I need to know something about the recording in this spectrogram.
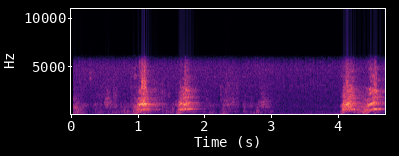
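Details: Puppies barking in short, sharp bursts: two loud yaps near the start, quieter yips between them, then a pair of close barks toward the end, with a faint background hiss.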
